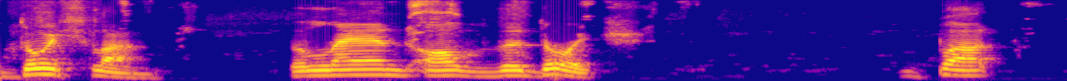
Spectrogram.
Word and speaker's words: Deutsch: Is it Are you saying Dutch land or Deutsch? Deutsch. Deutsch. Okay. D. Yeah. It's spelled D E U T C H.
